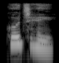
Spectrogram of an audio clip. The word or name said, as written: ಕೊಜ್ಹೆ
